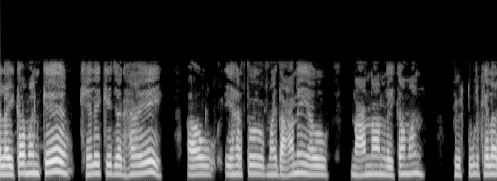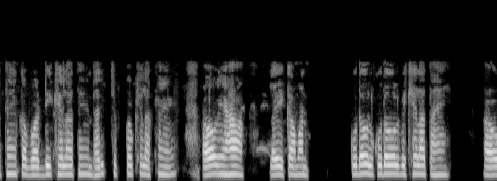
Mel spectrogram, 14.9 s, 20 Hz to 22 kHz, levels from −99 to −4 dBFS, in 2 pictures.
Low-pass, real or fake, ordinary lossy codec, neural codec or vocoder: 5.4 kHz; real; none; none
